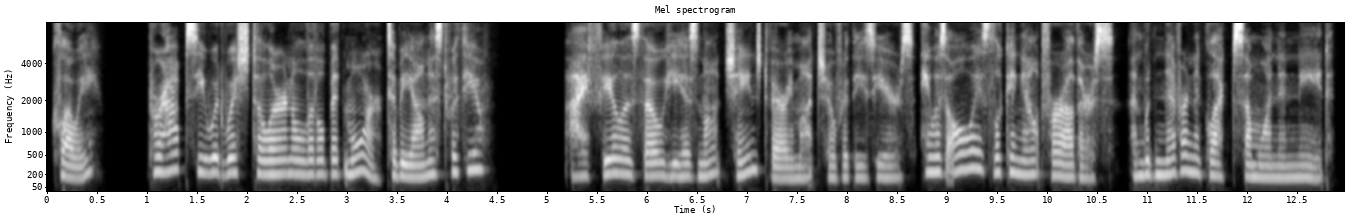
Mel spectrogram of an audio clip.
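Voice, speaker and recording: An actress playing a polite, composed female android from a video game, gently caring like an elder sister, with formal, measured, precise phrasing. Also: mid-range voice, no room sound, clean studio sound, natural voice. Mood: calm, curious. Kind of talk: video game character acting.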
